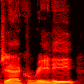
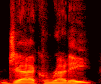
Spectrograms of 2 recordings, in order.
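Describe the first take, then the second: First: The surname sounds like the word 'reedy'. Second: The surname sounds like the word 'ready'. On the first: The speaker calls it right. "the correct pronunciation of" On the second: The speaker calls it wrong. "I called him uh"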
